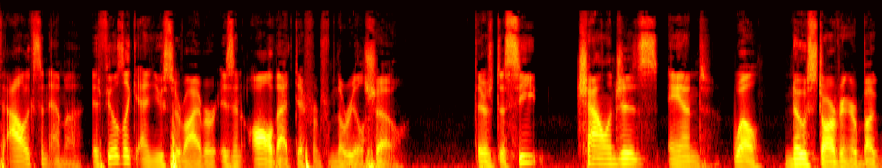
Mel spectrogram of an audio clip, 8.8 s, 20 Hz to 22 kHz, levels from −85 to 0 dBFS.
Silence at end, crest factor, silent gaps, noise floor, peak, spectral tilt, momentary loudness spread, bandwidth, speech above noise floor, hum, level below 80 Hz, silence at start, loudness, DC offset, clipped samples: 0 s; 18 dB; none; -57 dBFS; -4 dBFS; -4.5 dB/octave; 13 LU; 16.5 kHz; 36 dB; none; -38 dBFS; 0 s; -21 LUFS; under 0.1%; under 0.1%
